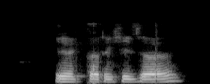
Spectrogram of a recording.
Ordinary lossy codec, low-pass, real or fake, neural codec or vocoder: AAC, 32 kbps; 7.2 kHz; fake; codec, 44.1 kHz, 7.8 kbps, Pupu-Codec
